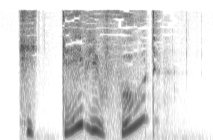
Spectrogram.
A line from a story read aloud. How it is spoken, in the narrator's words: Daria gasped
